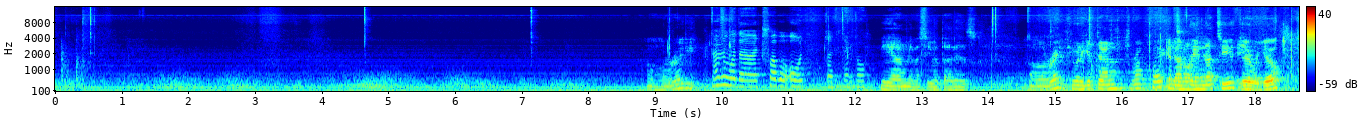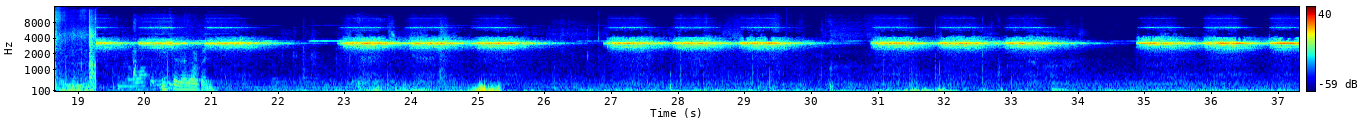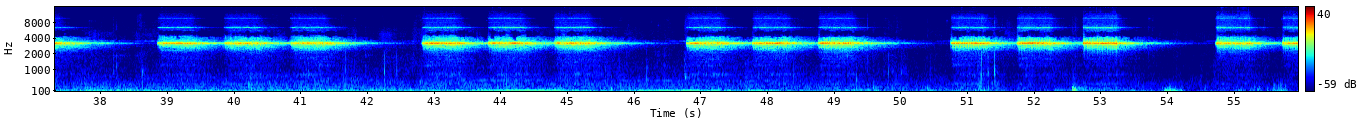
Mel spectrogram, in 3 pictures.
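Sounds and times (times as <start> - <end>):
fire alarm beeping: 12.9 - 55.9.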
